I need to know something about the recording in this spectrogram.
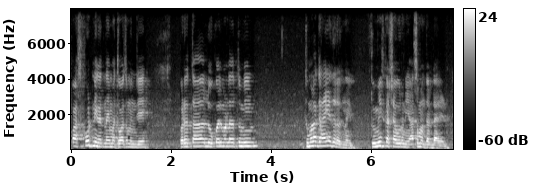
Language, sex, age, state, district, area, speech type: Marathi, male, 18-30, Maharashtra, Sangli, urban, spontaneous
